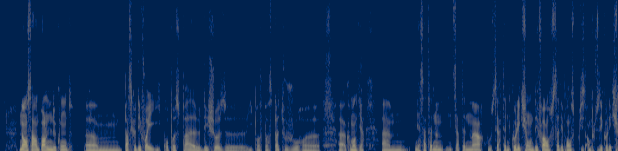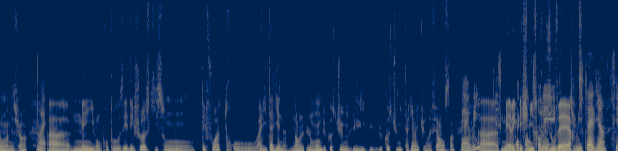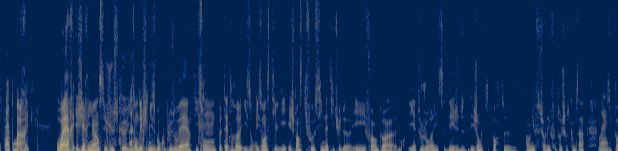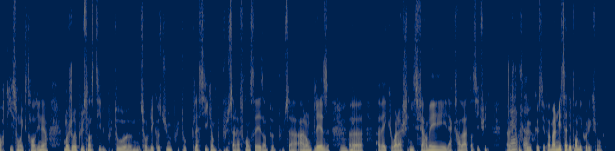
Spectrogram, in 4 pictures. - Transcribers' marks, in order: laugh
- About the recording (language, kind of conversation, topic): French, podcast, Qu’est-ce qui, dans une tenue, te met tout de suite de bonne humeur ?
